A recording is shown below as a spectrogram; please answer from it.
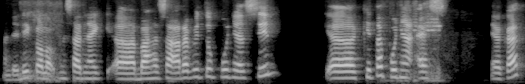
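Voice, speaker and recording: A woman with an Indonesian accent and a slightly high, fairly quick voice teaches Quran recitation in a live lesson. She answers student questions, explaining and demonstrating how sounds are pronounced, over dull, lo-fi online audio.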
